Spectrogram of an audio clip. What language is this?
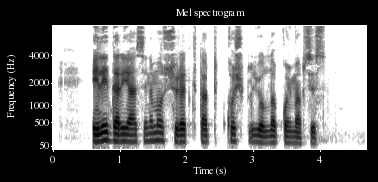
Uyghur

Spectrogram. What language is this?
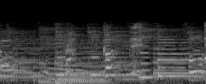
Japanese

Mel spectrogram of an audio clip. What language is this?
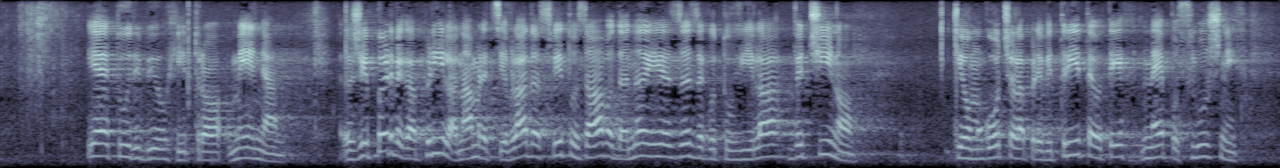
Slovenian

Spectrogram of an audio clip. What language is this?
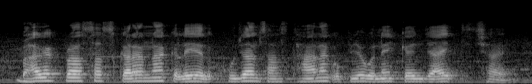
Maithili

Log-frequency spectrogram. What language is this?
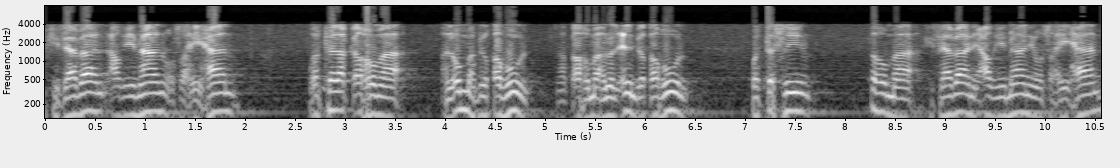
Arabic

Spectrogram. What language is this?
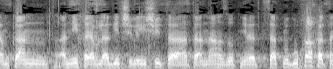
Hebrew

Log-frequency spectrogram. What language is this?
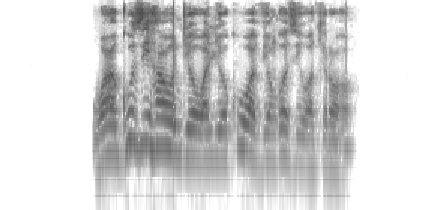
Swahili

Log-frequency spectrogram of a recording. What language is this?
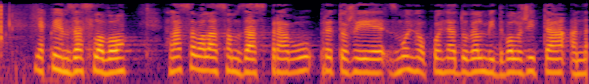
Slovak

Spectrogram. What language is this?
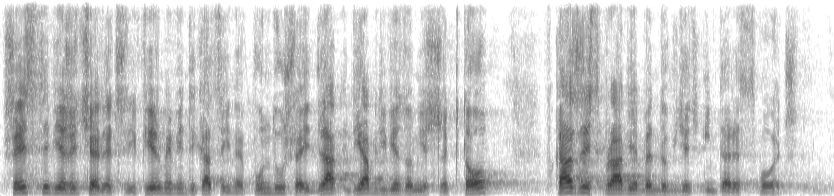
Polish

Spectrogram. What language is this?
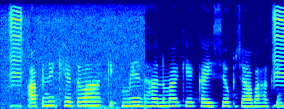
Magahi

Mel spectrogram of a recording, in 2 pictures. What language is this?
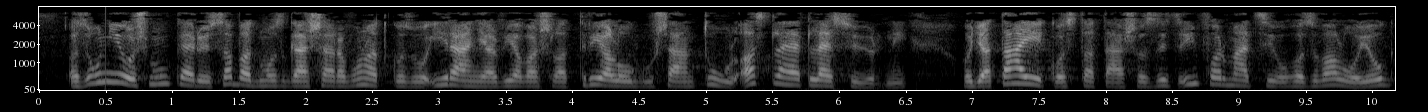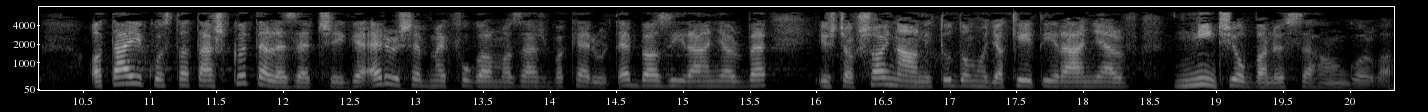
Hungarian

